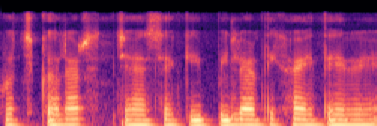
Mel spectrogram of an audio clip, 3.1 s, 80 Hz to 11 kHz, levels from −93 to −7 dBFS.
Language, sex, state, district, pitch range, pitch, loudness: Hindi, male, Himachal Pradesh, Shimla, 130-135 Hz, 130 Hz, -15 LUFS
